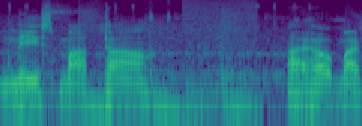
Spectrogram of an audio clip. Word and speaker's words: Nice Matin: That's just like this really nice kind of casual French bistro in the Upper West Side called Nice Matin. I hope my pronunciation is right there. Nice Matin.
